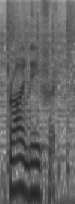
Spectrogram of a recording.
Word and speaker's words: Brynhyfryd: It's Brynhyfryd is how it's said.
